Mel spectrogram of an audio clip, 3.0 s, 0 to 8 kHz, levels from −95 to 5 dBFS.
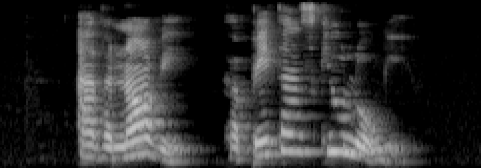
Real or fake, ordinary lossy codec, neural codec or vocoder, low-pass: real; none; none; 7.2 kHz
